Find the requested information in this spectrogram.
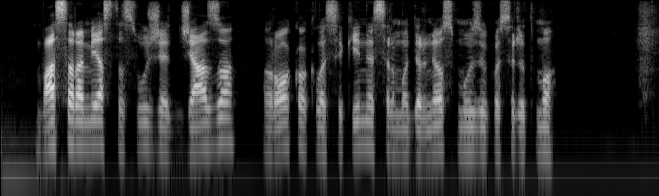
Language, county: Lithuanian, Panevėžys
